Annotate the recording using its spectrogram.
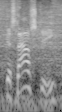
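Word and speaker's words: Gostkowski: Stephen Gostowski will do the kicking. That first K is silent.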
